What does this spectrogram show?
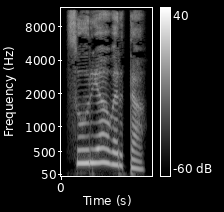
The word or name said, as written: ಸೂರ್ಯಾವರ್ತ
